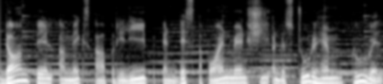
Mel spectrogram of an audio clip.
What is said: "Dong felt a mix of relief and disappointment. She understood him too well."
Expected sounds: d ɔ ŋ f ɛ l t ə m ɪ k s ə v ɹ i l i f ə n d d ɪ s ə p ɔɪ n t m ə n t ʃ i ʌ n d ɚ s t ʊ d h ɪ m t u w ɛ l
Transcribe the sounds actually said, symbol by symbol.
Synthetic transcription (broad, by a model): d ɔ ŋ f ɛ l ə m ɪ k s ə p ɹ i l i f ə n d d ɪ s ə p ɔɪ n t m ə n t ʃ i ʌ n d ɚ s t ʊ d h ɪ m t u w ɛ l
